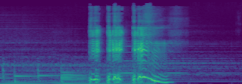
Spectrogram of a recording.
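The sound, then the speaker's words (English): A person gives a deep throat clearing: a few gruff, voiced rasps in quick succession that end in a falling hum, heard alone over a low steady tone. “A deep clearing of the throat brings me out of my introspection and back to the conference room of Velvet Vibe.”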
